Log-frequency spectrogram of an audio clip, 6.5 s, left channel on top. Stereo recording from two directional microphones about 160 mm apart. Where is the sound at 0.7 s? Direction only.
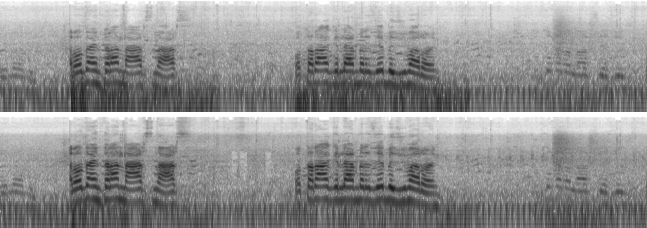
10° left (ahead or behind).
